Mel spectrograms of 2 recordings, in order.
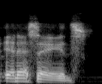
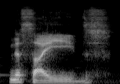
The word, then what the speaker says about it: NSAIDs: Or I call them NSAIDs.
